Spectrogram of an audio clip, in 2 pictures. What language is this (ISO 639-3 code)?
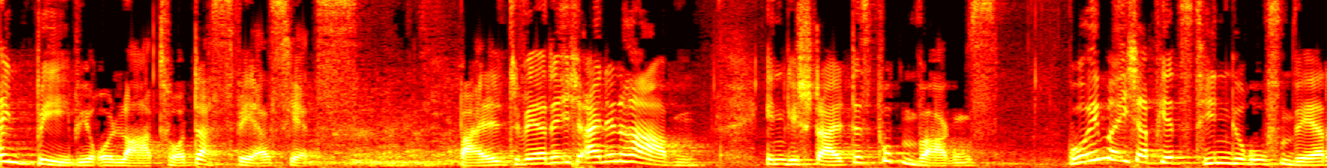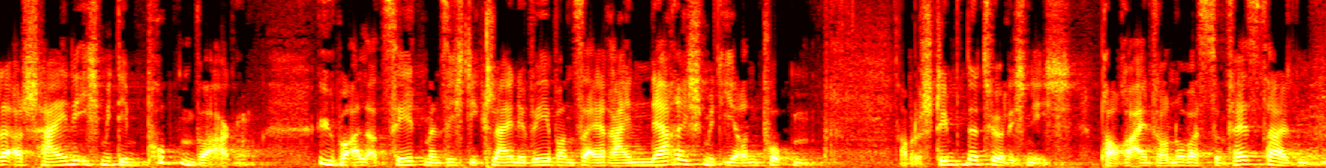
deu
